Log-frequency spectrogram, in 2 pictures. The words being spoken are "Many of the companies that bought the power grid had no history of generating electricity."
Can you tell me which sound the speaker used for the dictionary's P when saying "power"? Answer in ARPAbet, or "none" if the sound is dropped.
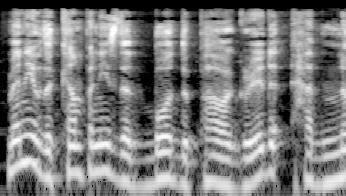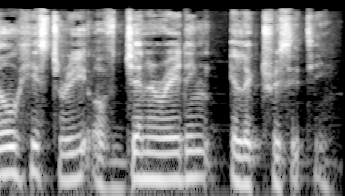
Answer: P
